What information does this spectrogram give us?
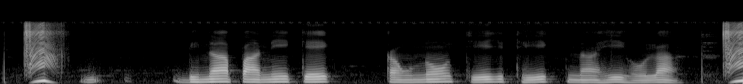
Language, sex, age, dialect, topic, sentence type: Bhojpuri, male, 41-45, Western, agriculture, statement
